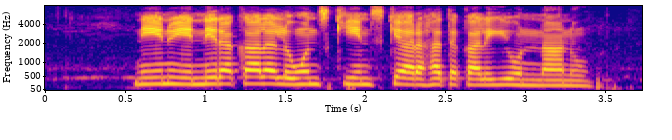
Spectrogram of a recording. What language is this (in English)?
Telugu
